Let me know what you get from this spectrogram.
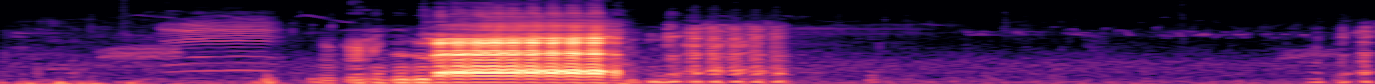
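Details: Evening on an Irish regenerative farm in County Kilkenny: Zwartbles lambs, BigEars included, call while ewes eat their meal. A thin wavering bleat is followed by one loud, broad, harmonic bleat of under a second, then a softer one over faint chewing noise.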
